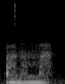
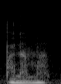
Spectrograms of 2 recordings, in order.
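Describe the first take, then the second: First: It is pronounced the Spanish way, stress shifted. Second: It is pronounced the Spanish way, stress shifted.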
